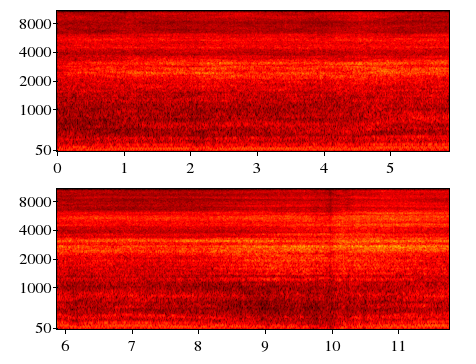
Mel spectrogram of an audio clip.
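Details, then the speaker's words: Chevy truck with an engine taken from another truck, where it ran smooth, now with ignition timing still being set. Deep, uneven, loping idle with stumbles and a backfire, from timing issues. "backfired and everything so yeah we definitely got some timing issues"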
